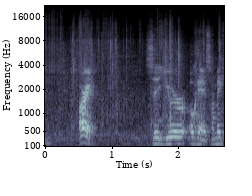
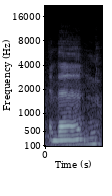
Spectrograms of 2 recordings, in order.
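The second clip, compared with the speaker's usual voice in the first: usual speaking voice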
